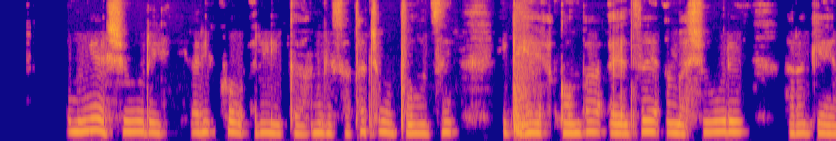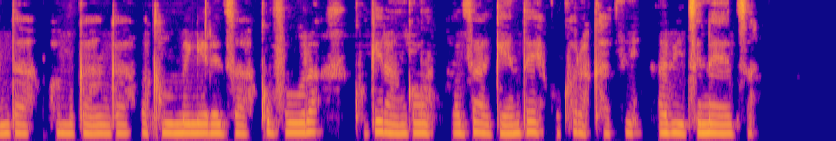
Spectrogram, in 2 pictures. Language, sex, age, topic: Rundi, female, 25-35, education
